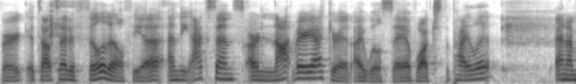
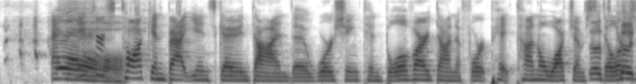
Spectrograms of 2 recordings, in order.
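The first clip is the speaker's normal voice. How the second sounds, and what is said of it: Put-on Pittsburgh accent. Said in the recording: “I could do a Pittsburghese accent.”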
